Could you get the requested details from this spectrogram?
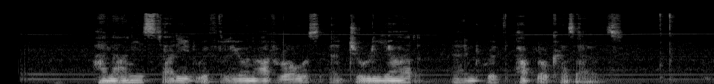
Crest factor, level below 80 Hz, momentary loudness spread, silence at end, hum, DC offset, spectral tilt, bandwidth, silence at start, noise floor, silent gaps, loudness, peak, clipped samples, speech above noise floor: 18 dB; -44 dBFS; 18 LU; 0.05 s; none; under 0.1%; -5.5 dB/octave; 11.5 kHz; 0.3 s; -51 dBFS; none; -29 LUFS; -12 dBFS; under 0.1%; 23 dB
